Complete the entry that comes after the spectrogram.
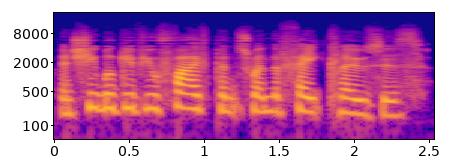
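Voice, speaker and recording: A man's voice: sits high, normal speed, bright, forceful tone, dry recording, studio quality, voice pushed up. A man voicing a bossy, whiny, self-righteous little Victorian girl in an audiobook. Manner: wailing, insistent, self-righteous. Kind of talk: audiobook character acting.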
